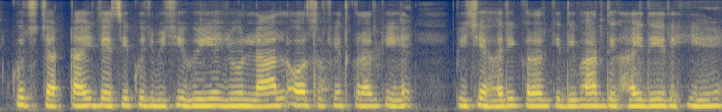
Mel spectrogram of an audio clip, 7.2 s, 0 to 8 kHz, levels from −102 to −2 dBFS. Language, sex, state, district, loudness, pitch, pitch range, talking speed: Hindi, male, Jharkhand, Jamtara, -14 LUFS, 175 Hz, 170-180 Hz, 190 wpm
